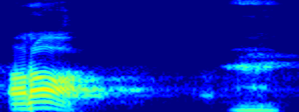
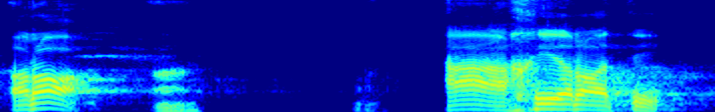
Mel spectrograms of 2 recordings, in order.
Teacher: Akhiratihum yuqinun. Ro berharokat fathah dibaca tafkhim, tebal, ro. Nah, tapi bisa menurut riwayat yang lain karena ro sebelumnya berharokat kasroh bisa dibaca tarkik.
